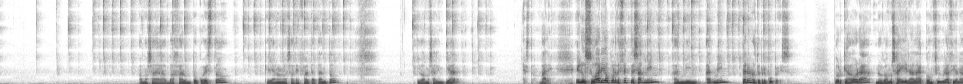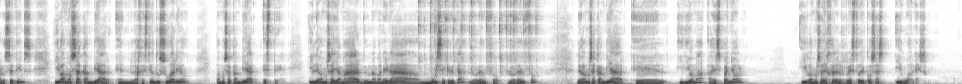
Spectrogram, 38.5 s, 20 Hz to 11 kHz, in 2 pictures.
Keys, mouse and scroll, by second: 1.5 alt+super+j, 2.0 alt+super+j, 2.4 alt+super+j, 2.5 alt+super+j, 2.7 alt+super+j, 3.2 alt+super+j, 3.4 alt+super+j, 3.5 alt+super+j, 3.7 alt+super+j, 4.0-5.0 alt+super+j, 5.3 alt+super+j, 5.5 alt+super+j, 5.9 alt+super+j, 6.3-7.0 alt+super+j, 8.7 l, 9.1 super+h, 9.6 super+j, 12.6-15.1 typing, 15.3 Return, 18.8 click, 21.7 click, 22.3 click, 24.9 click, 26.4 click, 27.4-30.7 typing, 31.6 click, 33.2-34.2 drag, 34.2-34.6 scroll down 1, 37.5 click.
